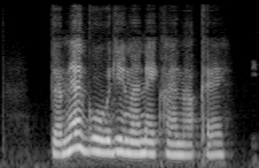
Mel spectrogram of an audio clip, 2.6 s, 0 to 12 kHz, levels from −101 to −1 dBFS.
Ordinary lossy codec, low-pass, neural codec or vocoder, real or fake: none; 10.8 kHz; codec, 24 kHz, 0.9 kbps, WavTokenizer, medium music audio release; fake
